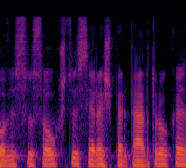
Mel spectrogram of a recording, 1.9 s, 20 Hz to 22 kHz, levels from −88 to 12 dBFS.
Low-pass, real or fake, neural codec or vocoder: 14.4 kHz; real; none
